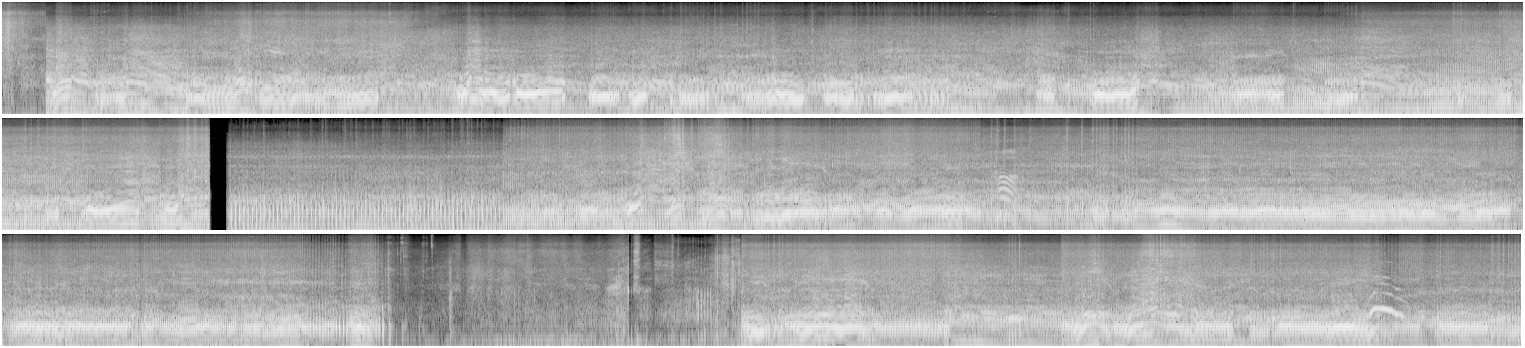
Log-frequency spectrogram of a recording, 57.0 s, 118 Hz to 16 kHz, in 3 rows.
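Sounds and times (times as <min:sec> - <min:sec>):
two-stroke motorbike engine revving: 0:00.0 - 0:43.1, 0:47.2 - 0:57.0.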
